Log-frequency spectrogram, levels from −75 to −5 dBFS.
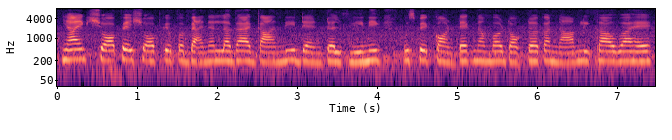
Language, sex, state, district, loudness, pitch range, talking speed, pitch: Hindi, female, Haryana, Rohtak, -20 LUFS, 195-205 Hz, 185 wpm, 200 Hz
